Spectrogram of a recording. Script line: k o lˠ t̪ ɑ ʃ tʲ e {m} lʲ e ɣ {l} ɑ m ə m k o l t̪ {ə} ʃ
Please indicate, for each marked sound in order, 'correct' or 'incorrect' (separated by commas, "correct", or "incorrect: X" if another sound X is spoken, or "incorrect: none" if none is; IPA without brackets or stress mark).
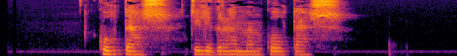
incorrect: none, incorrect: r, incorrect: ɑ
